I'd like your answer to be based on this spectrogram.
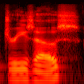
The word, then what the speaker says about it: Drizos: They can go to my website, which is Steve Drizos, and my last name is spelled Drizos.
